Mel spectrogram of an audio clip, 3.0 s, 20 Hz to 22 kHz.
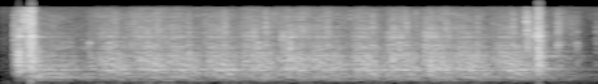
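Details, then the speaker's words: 1977 Gravely GMT 900 tractor in neutral on two jump boxes, owner suspects bad solenoid and weak battery, points not cleaned: brief fast whirring crank after a click, engine turns over but does not fire. "so that's weird I'm thinking it works it does spin over"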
